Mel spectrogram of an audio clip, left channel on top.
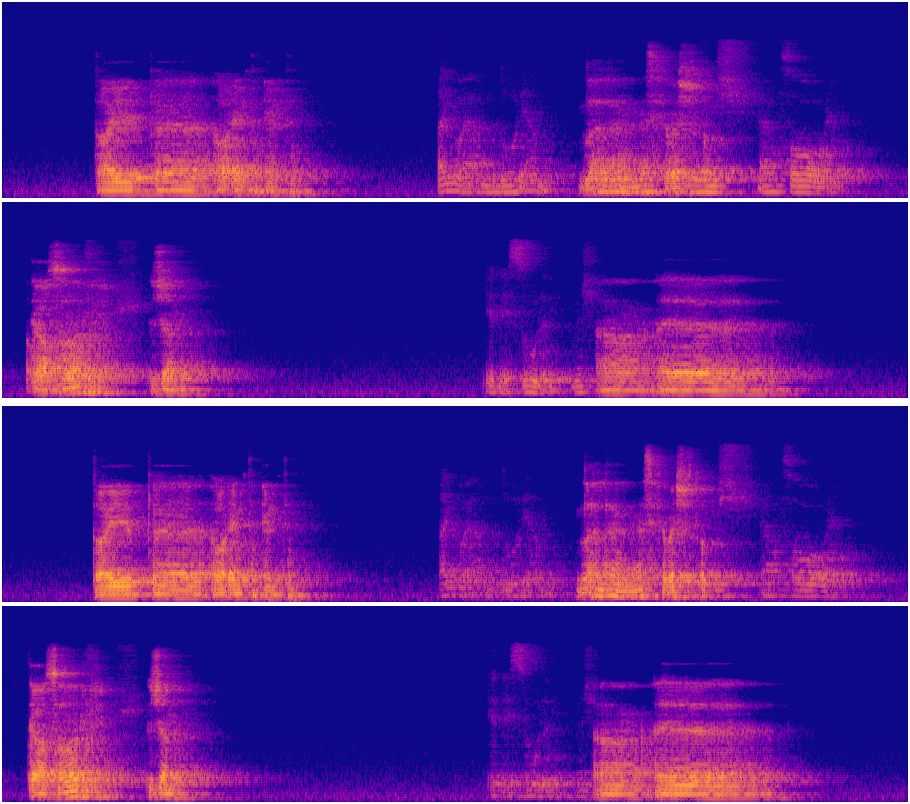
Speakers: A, on the right (about 80°); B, on the left (about 75°).
A: طيب اه آه، انت انت
B: أيوة يا عم دور يا عم
A: لا لا انا اسف يا باشا
B: مش
A: اتفضل
B: إعصار أقول
A: اعصار
B: لك إعصار
A: جنى
B: إيه ده إيه السهولة دي مش
A: آه. آه.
